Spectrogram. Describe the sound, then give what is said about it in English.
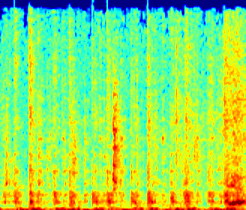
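A long drum roll played with sticks, rapid evenly repeated down, down, up strokes that blur into a loud, continuous low rumble, with faint accents pulsing through it and no voices. “So that's the long roll, down, down, up, basically.”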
